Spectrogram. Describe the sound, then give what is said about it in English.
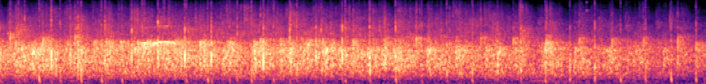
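A large church audience applauds steadily to celebrate newly baptized members, a dense wash of many hands clapping at once that stays loud and even for several seconds, with no voices standing out. “It is our joy to welcome our newest brothers and sisters in Christ, and I invite us all to give them a round of applause to celebrate with them.”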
